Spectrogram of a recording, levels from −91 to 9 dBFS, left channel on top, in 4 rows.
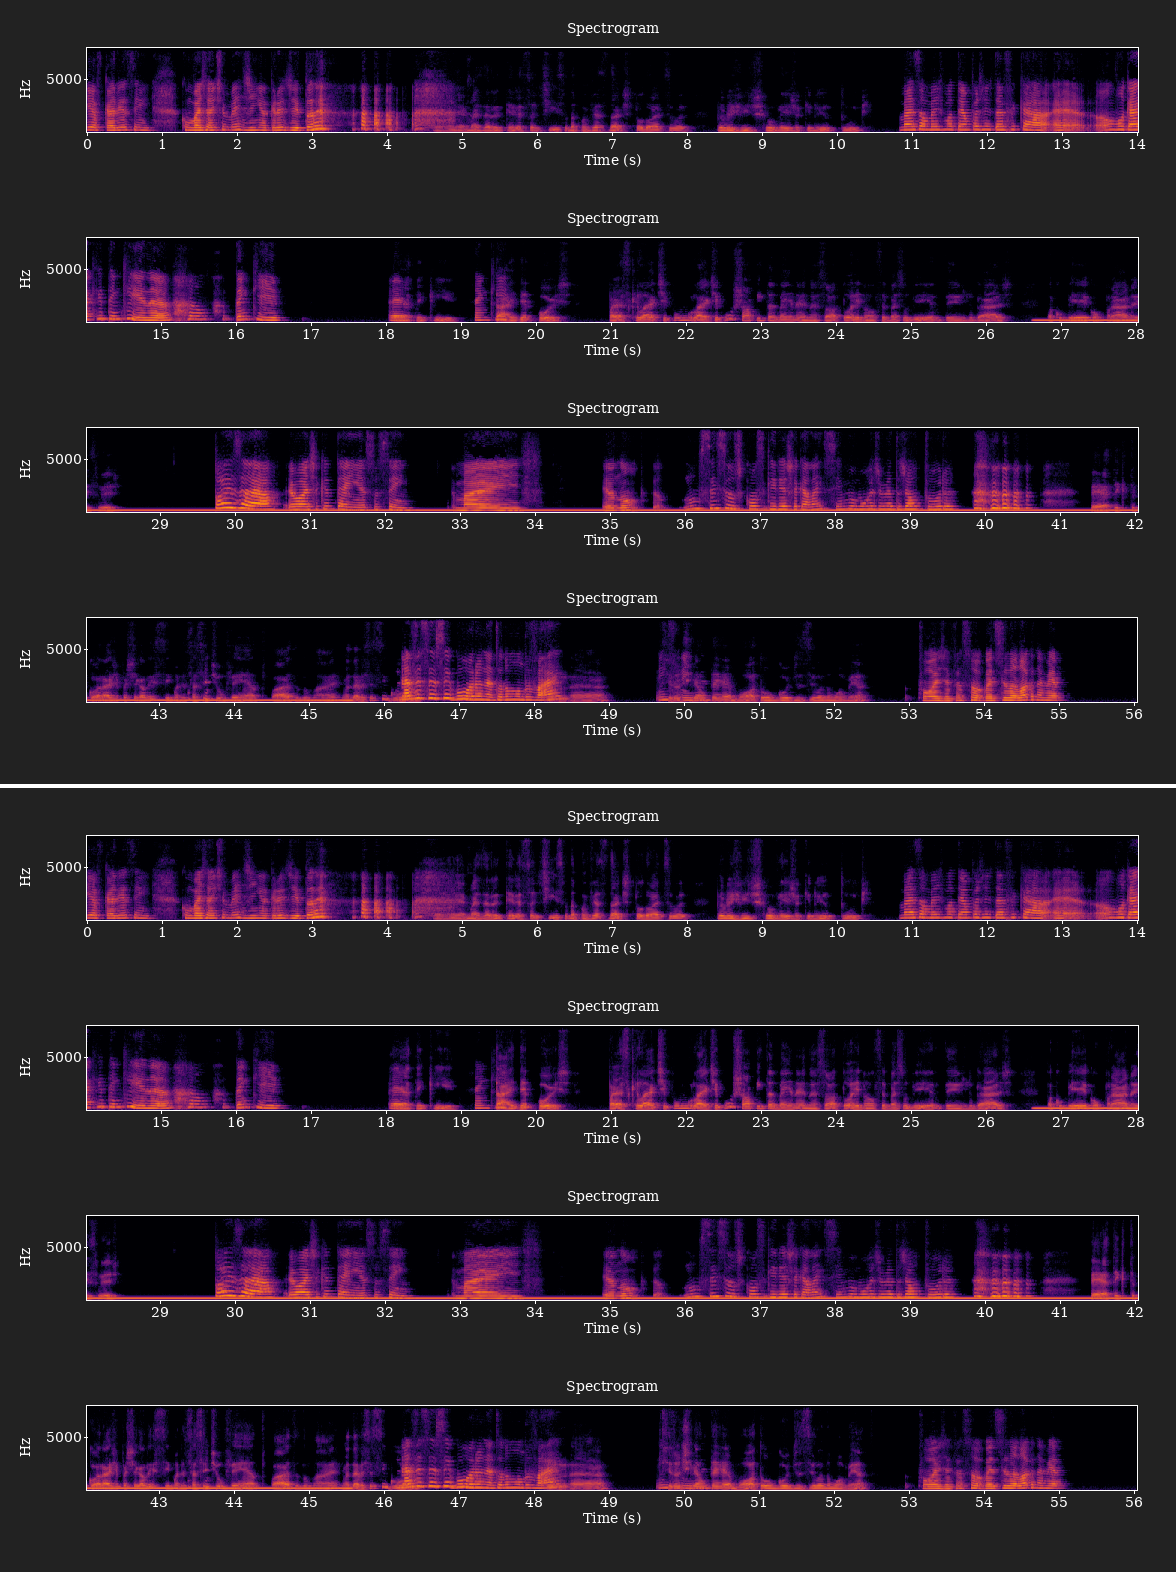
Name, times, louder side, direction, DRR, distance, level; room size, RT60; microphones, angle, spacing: voice 1, 0.0-3.3 3.7-4.1 4.4-4.9 10.8-16.6 18.0-18.3 19.2-19.6 29.7-32.4 32.9-33.8 34.9-35.7 36.0-40.5 40.8-41.0 46.2-48.4 49.6-50.4 53.1-55.0, left 1 dB, 25° left, 1.2 m, -26 dB
voice 2, 4.6-8.0 8.4-10.3 18.0-18.9 19.5-20.4 21.0-26.3 26.8-28.4 41.4-46.5 48.2-49.0 49.7-52.4, right 3 dB, 55° right, 1.1 m, -33 dB
sound 1, 26.6-45.6, right 3 dB, 25° right, 0.5 m, -29 dB
5.7 x 5.0 x 3.6 m
head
